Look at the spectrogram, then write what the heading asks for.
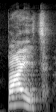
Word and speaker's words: buys: buys. S 앞에 보통 모음이 있을 때는 z로 발음돼요.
